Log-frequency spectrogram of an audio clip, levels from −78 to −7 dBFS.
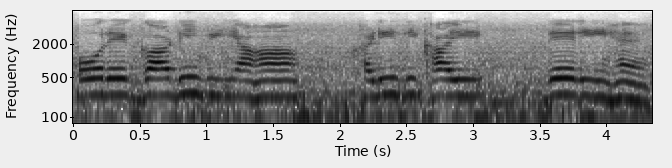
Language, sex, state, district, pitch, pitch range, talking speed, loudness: Hindi, female, Haryana, Rohtak, 235 Hz, 225-245 Hz, 140 wpm, -14 LUFS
